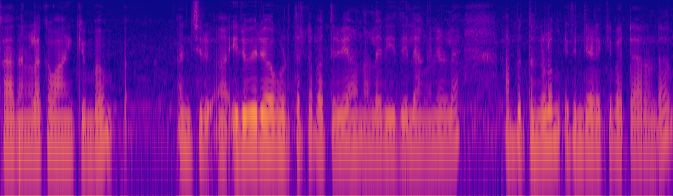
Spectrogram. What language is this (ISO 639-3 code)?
mal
